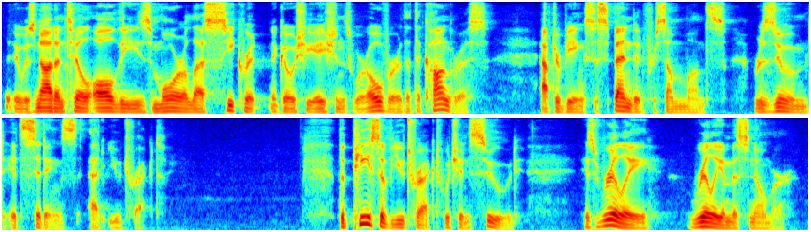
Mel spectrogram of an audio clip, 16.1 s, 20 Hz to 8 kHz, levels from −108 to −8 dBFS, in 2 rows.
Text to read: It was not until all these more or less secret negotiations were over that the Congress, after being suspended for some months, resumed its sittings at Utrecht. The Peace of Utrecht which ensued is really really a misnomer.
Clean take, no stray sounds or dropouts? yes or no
yes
